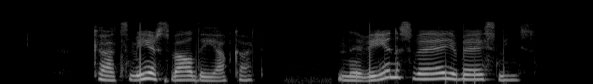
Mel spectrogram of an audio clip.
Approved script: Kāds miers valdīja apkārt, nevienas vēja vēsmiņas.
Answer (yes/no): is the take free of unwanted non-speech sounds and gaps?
yes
